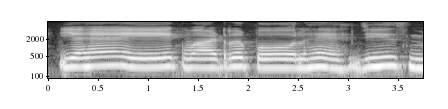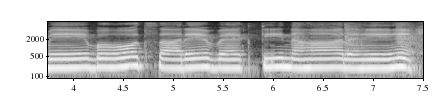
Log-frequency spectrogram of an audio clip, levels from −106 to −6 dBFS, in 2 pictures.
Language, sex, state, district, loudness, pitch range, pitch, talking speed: Hindi, female, Uttar Pradesh, Saharanpur, -14 LUFS, 200-220 Hz, 210 Hz, 90 wpm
